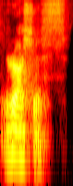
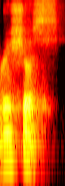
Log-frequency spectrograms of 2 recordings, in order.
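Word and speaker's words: רשות: Reish, Shin, Vav, Saf. It's rashos or rishos.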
